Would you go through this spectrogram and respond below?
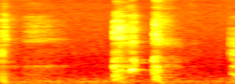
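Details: Two short, sharp coughs close together, a third starting; child vlogger with cough since yesterday, dry sore throat, feeling a little sick, during morning routine: cough.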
